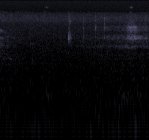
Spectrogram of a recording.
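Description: Near silence: faint room tone, with one tiny click about halfway through.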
